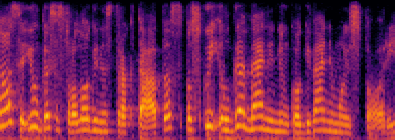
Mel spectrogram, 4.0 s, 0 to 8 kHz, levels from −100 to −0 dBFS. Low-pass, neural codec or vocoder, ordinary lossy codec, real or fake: 7.2 kHz; none; Opus, 32 kbps; real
